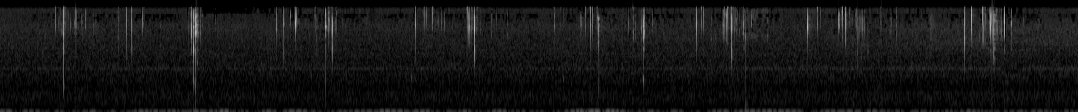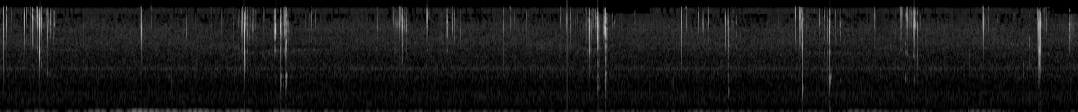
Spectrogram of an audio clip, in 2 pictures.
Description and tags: Sticky Sounds
Various sounds of sticky textures, could be used for footsteps etc.
Foley, Footsteps, Mouth, Old, Sticky, Trudging, Wet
